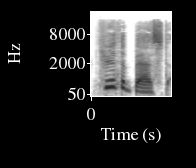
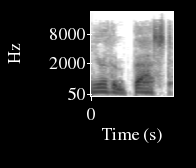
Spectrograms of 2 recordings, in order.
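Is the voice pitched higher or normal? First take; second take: higher; normal. First: The voice is raised several pitches higher. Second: The voice is at its normal pitch.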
